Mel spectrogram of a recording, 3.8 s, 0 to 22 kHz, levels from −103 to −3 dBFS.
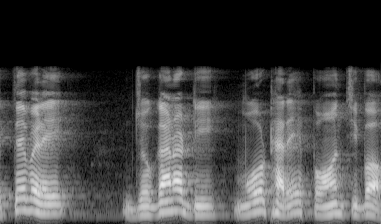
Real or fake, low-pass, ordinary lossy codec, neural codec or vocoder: real; 7.2 kHz; none; none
